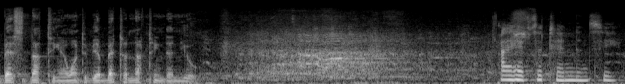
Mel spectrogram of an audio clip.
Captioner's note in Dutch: gelach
